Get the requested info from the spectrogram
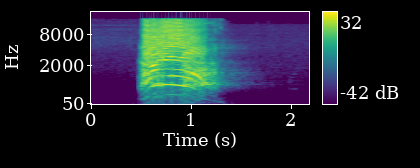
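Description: A man's loud wordless vocal exclamation: one drawn-out cry, about a second long, whose pitch rises and then falls.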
